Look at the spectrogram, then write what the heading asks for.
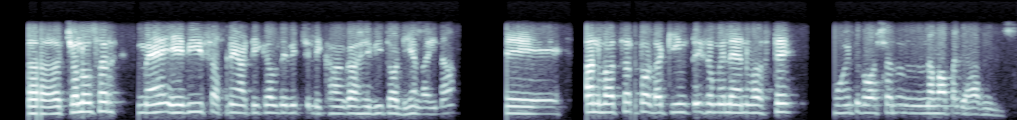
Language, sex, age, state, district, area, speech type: Punjabi, male, 18-30, Punjab, Mohali, urban, conversation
